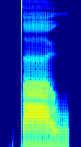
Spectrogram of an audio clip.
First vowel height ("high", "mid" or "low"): low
